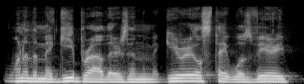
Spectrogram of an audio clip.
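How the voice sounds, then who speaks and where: A man, a real estate investor talking casually as a podcast guest, relaxed and rambling with many fillers. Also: medium pitch, a little fast. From Albania. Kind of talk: casual interview conversation.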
